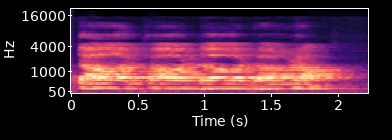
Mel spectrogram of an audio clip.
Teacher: ट ठ ड ढ ण र और सकार इनका उच्चारण स्थान क्या रहेगा मूर्धा ठीक है क्योंकि इनकी मूर्धा के बिना इसका उच्चारण नहीं किया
